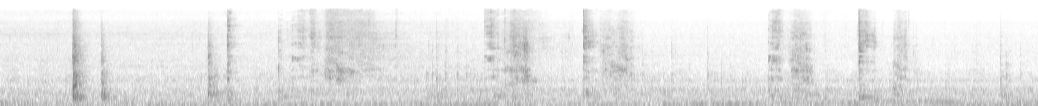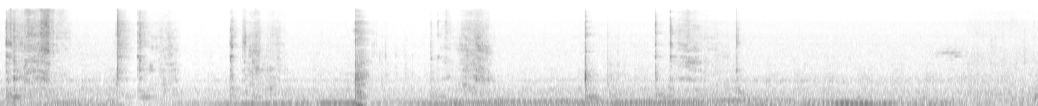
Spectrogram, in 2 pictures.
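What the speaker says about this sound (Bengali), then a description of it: "মশলাটা কষানো হয়ে গেছে" Spices for a paneer and potato curry stir-fried in a pan: repeated scraping and rasping strokes of a spatula over a low sizzle, with a continuous close, steady rhythm and no speech.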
